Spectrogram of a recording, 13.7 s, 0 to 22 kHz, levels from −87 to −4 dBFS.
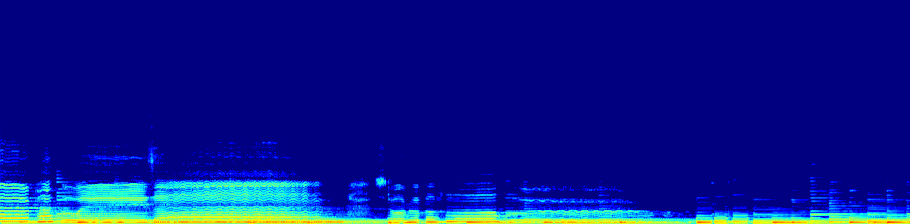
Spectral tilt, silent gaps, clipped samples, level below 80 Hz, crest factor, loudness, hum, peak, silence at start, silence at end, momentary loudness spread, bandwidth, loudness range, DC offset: -9 dB/octave; none; under 0.1%; -82 dBFS; 14 dB; -30 LUFS; none; -14 dBFS; 0 s; 0 s; 8 LU; 4.6 kHz; 4 LU; under 0.1%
